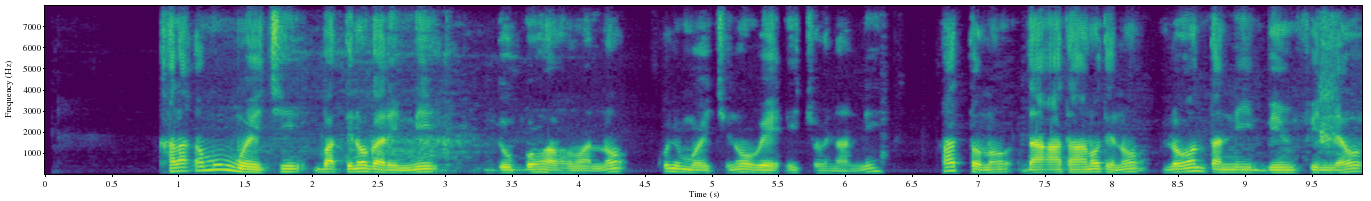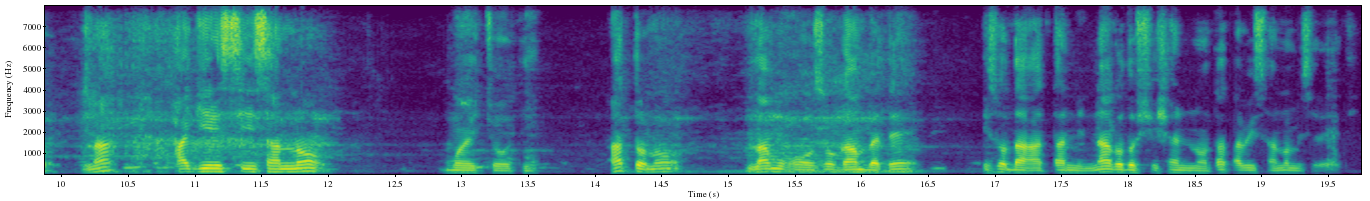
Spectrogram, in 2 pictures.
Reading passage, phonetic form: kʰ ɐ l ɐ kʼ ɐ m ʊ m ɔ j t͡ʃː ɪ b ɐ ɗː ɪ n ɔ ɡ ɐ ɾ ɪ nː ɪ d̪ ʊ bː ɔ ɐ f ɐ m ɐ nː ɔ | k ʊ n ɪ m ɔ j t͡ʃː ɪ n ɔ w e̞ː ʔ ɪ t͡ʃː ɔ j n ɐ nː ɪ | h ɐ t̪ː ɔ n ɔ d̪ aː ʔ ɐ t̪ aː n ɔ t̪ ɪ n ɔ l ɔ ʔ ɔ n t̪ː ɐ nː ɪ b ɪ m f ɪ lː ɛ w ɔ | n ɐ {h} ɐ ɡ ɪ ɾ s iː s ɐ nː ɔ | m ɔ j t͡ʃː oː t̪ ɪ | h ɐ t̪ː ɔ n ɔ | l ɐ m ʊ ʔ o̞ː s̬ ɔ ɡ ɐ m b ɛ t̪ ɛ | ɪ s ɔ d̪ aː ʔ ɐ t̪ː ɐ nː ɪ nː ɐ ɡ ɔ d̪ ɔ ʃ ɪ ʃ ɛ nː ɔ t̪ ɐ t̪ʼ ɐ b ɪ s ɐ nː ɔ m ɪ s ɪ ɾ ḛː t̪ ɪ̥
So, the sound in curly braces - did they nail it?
yes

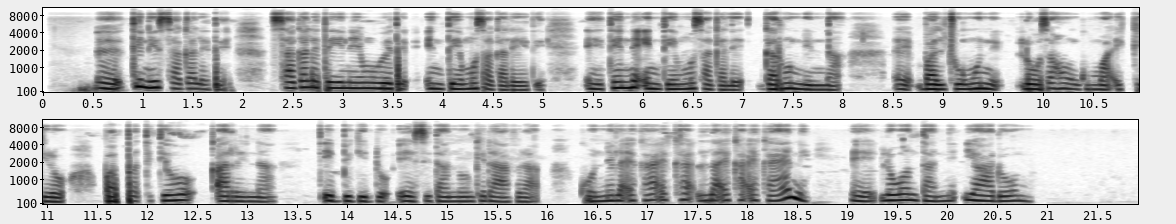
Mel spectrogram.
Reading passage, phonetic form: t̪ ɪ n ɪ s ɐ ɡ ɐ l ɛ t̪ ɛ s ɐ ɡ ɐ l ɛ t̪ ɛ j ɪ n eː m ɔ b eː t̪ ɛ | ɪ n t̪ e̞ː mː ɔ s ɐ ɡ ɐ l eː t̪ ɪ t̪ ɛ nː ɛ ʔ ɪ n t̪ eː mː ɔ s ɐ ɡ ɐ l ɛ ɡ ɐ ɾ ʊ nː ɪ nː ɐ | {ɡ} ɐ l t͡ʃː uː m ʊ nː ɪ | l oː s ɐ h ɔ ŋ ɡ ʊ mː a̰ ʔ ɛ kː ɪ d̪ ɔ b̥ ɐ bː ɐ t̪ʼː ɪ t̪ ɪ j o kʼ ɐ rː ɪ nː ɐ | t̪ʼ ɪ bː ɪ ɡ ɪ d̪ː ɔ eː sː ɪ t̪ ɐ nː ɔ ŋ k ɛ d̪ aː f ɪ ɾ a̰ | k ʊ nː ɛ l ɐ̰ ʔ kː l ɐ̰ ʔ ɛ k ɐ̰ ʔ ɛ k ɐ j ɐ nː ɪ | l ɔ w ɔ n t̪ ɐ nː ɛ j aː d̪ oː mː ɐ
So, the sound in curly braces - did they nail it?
no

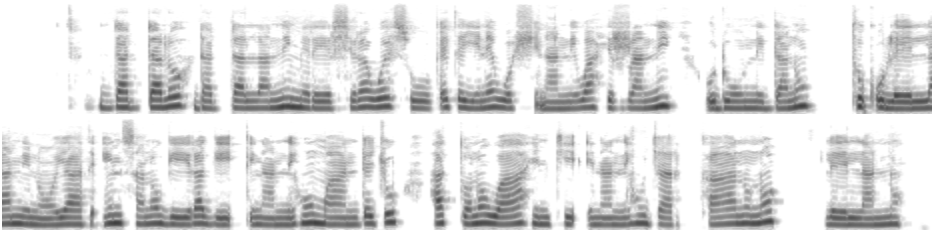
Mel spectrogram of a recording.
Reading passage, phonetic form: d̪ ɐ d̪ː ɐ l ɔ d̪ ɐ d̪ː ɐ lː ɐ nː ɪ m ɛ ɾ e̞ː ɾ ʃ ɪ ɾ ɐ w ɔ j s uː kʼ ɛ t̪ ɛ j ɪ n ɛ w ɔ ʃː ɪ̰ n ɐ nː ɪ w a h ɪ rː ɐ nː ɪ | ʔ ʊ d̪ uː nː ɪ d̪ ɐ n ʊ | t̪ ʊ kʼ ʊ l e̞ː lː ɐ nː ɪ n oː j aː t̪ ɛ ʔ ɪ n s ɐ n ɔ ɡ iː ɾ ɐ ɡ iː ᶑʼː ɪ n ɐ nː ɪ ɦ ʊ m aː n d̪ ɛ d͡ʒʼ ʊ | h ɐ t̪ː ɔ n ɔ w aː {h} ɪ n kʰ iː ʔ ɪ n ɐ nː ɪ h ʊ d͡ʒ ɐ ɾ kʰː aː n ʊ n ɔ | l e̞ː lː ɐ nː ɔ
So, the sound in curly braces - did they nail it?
yes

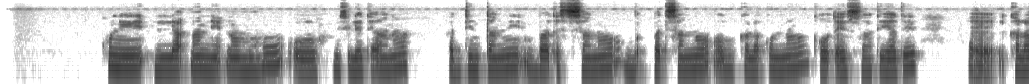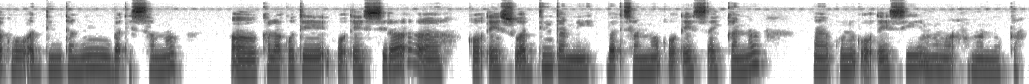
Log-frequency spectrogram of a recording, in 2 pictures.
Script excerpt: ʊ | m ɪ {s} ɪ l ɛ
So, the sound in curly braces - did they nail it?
yes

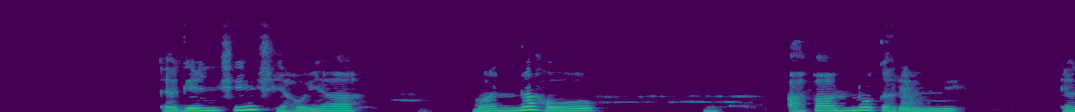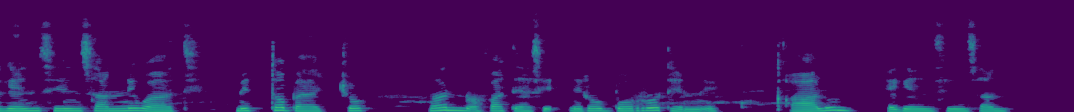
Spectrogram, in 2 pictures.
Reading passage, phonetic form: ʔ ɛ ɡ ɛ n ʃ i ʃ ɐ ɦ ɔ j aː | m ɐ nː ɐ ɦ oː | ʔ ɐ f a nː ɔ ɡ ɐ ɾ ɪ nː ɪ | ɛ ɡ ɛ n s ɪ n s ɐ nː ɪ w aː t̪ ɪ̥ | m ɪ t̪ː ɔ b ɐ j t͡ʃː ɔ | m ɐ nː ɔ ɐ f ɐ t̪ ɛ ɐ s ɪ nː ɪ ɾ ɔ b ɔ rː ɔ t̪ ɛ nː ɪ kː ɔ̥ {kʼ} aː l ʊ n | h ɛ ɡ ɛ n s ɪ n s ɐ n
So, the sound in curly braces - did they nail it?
yes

